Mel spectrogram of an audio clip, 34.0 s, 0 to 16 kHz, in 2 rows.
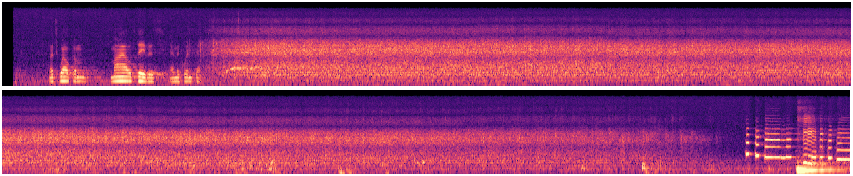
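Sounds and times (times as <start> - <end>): audience applauding: 4.1 - 31.2.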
